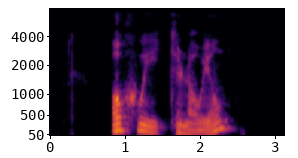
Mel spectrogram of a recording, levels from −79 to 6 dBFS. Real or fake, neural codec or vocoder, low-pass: fake; codec, 16 kHz, 2 kbps, X-Codec, WavLM features, trained on Multilingual LibriSpeech; 7.2 kHz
